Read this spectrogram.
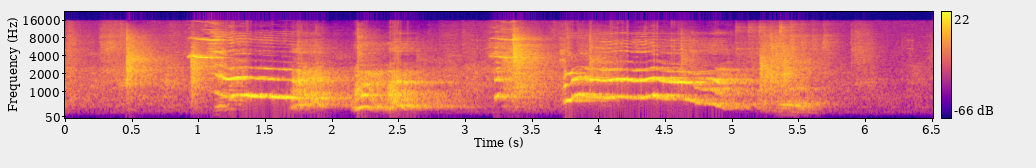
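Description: A husky howls.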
